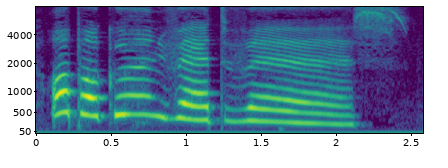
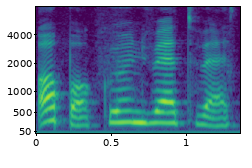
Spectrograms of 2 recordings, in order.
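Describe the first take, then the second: First: It is said with an exclaiming tune. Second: It is said with a plain, stating tune. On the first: The speaker is excited or glad about it. "meg felkiáltatod is" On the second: The speaker simply reports it as fact.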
